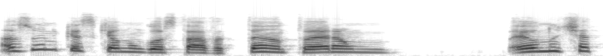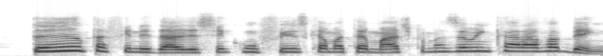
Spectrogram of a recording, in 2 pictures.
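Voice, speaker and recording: The sound is dry and close, with no echo. A man speaks in a high pitch with lively intonation. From Brazil, São Paulo state (São José dos Campos). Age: 20s. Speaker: aerospace engineering student, career talk speaker. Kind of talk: career talk to students via video call. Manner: halting, many fillers and repetitions.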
